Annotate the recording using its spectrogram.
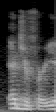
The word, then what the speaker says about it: Ejiofor: Ejiofor, yes.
